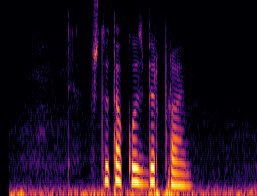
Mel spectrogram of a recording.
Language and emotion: Russian, neutral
